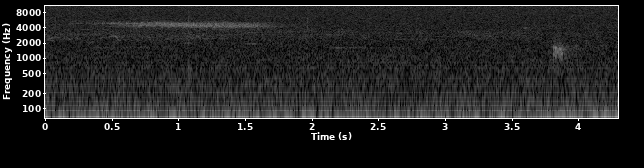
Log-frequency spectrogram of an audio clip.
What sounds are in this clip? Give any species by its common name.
Pine Warbler, Hooded Merganser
